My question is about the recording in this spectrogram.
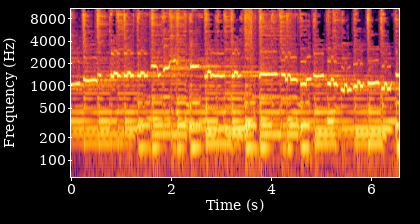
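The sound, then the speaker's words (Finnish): A clear, high whistled melody carries a bouncy TV theme tune, sustained and steady for several seconds over a dense instrumental backing, with no talking. “Eli jos meinaat viheltää julkisilla, niin tähän tyyliin.”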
